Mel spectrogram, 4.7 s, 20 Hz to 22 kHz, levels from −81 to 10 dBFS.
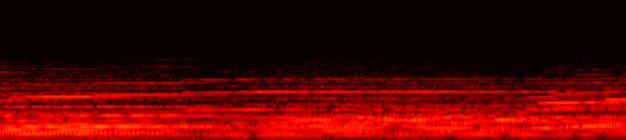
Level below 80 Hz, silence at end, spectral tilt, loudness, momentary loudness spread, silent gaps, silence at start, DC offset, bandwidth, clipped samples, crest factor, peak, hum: -66 dBFS; 0 s; -8.5 dB/octave; -40 LUFS; 6 LU; none; 0 s; under 0.1%; 6.2 kHz; under 0.1%; 14 dB; -26 dBFS; none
